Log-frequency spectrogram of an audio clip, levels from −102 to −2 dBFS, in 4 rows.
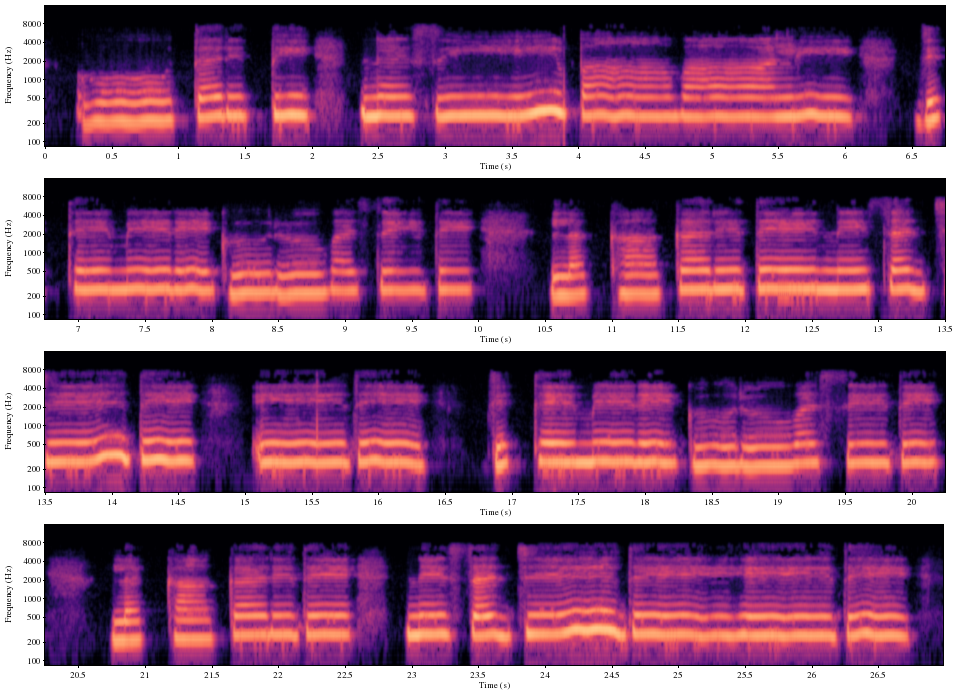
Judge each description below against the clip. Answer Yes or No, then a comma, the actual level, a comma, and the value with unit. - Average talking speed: No, slow, 50 wpm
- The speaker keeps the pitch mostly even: Yes, narrow, 1.1 semitones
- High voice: Yes, very high, 260 Hz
